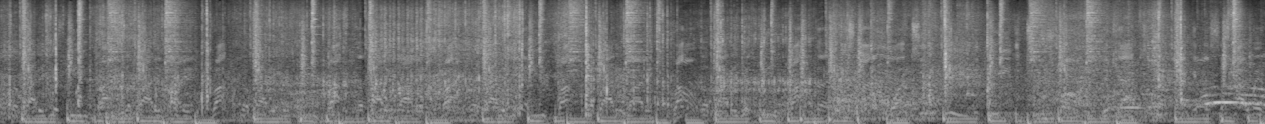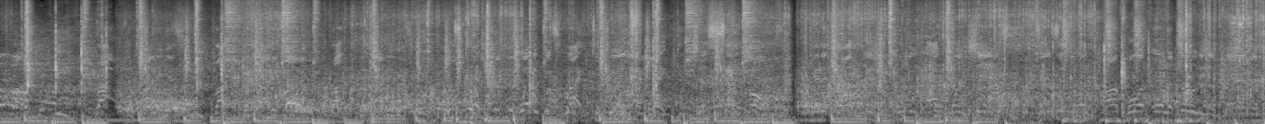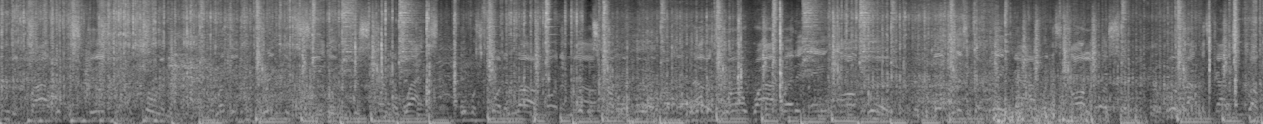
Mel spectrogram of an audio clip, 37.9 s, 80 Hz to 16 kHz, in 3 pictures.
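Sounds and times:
music with heavy bass beat: 0.0 - 37.9
skateboard wheels rolling on pavement: 0.0 - 37.9
skateboards clacking on landing: 0.0 - 37.9.

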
